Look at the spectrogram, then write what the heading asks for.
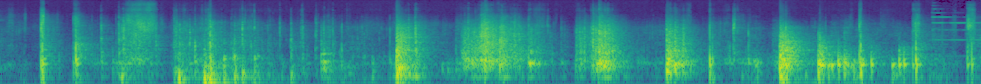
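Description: Cupboard and wardrobe doors in an apartment are opened and shut by a woman searching alone, with repeated wooden thunks, bangs and rustling handling noises spread irregularly throughout, no voices.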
